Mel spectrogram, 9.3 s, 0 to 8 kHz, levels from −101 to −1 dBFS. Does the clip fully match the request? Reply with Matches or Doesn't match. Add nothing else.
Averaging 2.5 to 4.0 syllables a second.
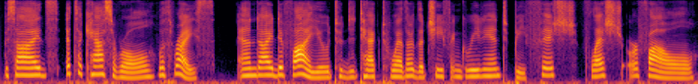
Matches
